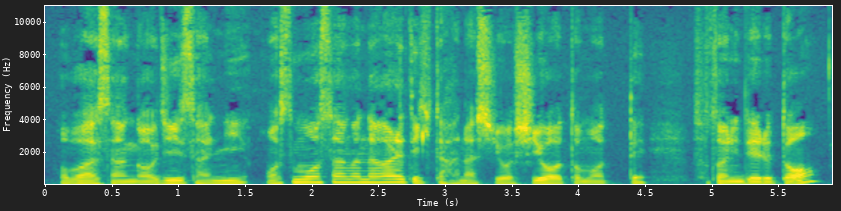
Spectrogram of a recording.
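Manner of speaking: plain reading voice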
